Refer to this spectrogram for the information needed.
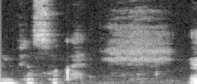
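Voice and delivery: very soft, slow whisper; intimate whisper. Pretend. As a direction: sigh it out slowly. Intimate roleplay.

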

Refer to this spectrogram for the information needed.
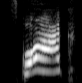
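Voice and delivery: loud high bird squawk; chicken squawk. Acted. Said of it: "she giggled".

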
